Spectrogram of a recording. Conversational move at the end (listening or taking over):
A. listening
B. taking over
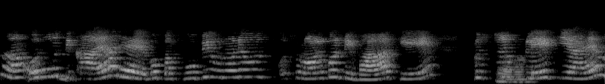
A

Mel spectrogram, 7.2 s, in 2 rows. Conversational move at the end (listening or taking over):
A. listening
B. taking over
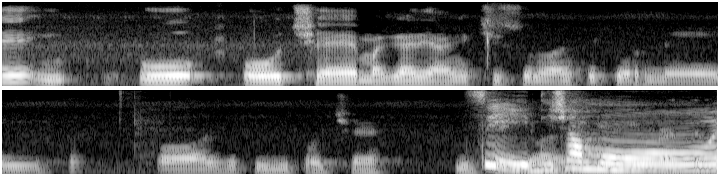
B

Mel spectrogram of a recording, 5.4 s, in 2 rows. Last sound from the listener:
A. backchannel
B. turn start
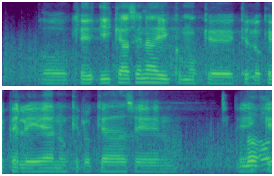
B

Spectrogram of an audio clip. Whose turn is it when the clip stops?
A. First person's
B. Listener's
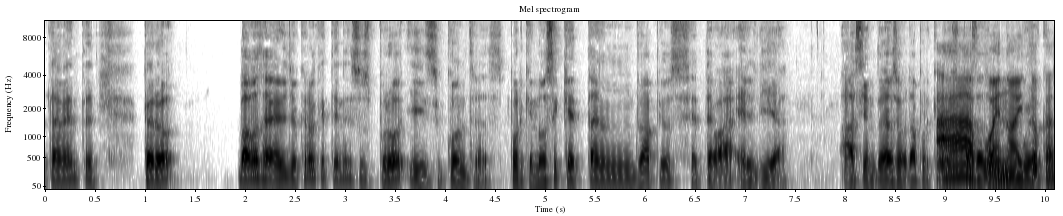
B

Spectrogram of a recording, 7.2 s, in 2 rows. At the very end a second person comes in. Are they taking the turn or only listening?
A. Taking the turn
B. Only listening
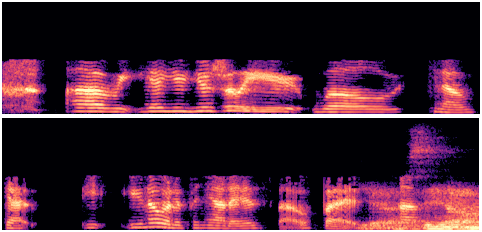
A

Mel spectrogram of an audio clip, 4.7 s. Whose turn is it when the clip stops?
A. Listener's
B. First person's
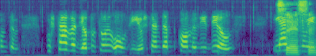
B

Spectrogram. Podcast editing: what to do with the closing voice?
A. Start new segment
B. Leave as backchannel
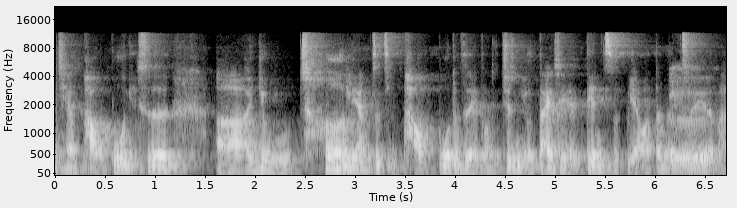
A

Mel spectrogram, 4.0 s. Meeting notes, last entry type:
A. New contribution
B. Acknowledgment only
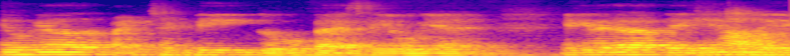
B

